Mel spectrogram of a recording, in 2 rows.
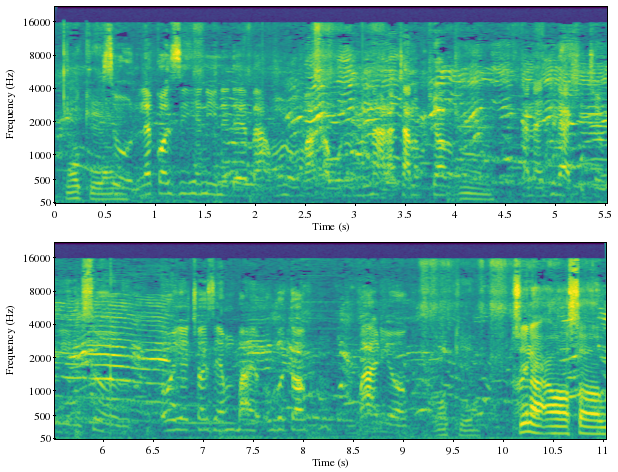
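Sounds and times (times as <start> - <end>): children's voices: 0.0 - 11.0
woman talking: 0.6 - 4.0, 4.7 - 9.1.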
